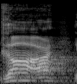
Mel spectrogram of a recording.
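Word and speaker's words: gar (γάρ): And that's a little word in Greek that's pronounced gar. It's not prominent.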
